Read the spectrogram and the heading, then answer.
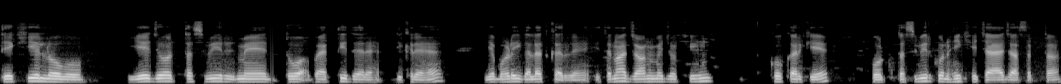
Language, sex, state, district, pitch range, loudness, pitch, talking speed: Hindi, male, Bihar, Bhagalpur, 115-140 Hz, -17 LUFS, 125 Hz, 180 wpm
